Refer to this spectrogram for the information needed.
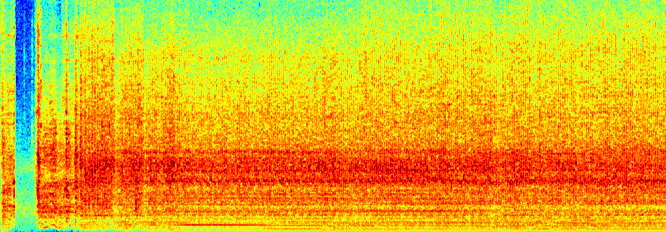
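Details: Military-grade forklift after refurbished hydraulic cylinders were reinstalled, started on a jump box: long labored cranking before it catches, then a rough idle; starter struggling, apparently from low battery.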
